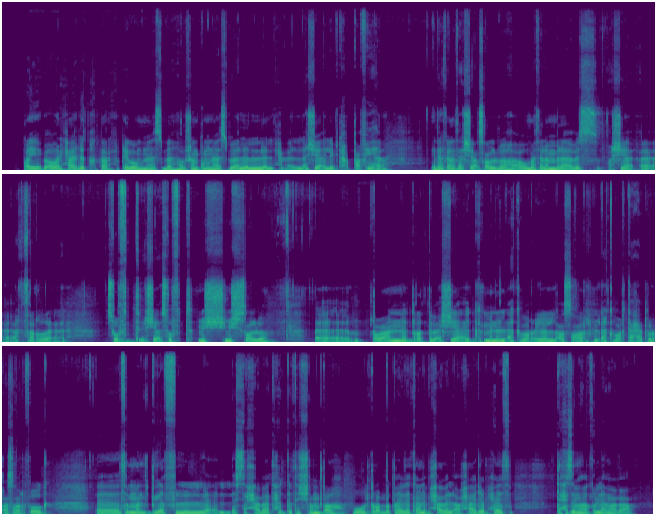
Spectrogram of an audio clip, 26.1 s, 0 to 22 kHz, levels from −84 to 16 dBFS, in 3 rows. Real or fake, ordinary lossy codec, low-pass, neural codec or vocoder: real; none; none; none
